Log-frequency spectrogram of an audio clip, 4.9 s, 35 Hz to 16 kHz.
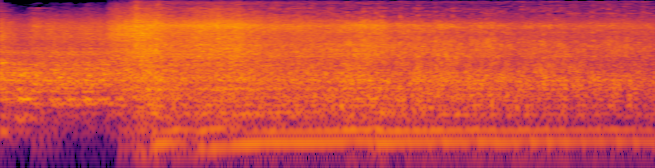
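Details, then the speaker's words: Toyota FJ40 with newly installed and rewired Holley Sniper fuel injection, in neutral: fuel pump runs, engine fires up with the key and settles into a steady, even idle with a smooth low hum, no knocks or misses; normal running. "sniper did pop on so good news there well pull our brake our brake light even works and she fires up with the key how about that"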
